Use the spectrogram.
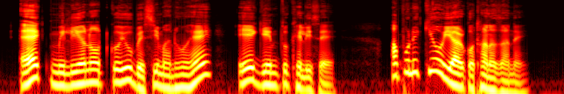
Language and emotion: Assamese, surprised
